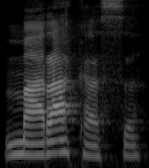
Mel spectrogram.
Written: maracas

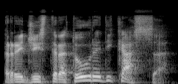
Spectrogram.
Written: registratore di cassa

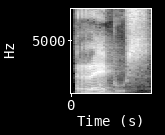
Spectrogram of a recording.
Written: rebus

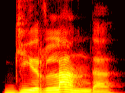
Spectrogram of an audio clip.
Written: ghirlanda

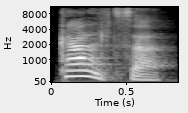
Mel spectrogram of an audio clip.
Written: calza

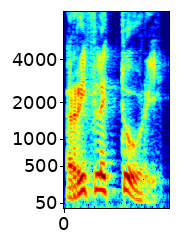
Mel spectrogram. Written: riflettori

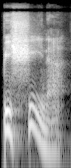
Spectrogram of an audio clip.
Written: piscina

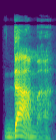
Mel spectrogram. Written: dama

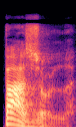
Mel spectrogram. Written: puzzle

